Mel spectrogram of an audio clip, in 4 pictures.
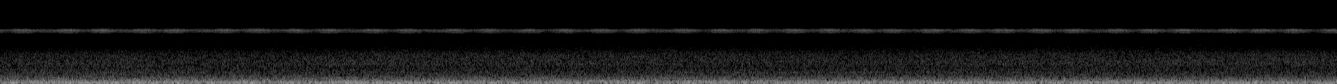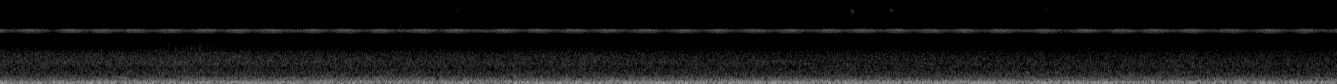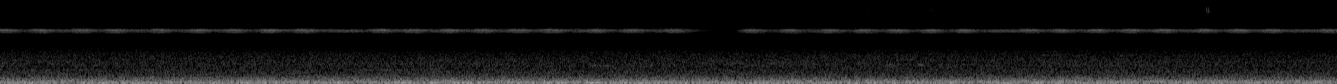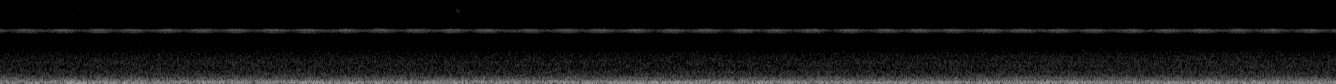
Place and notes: Punto Franco Vecchio, Trieste, Italy - night ambience with bats and crickets
in front of former stables, night ambience, crickets echoing in the empty building, clicks of bats
(SD702, NT1A AB)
